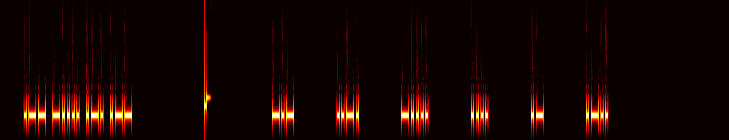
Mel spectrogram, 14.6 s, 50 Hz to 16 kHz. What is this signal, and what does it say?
Morse code, heard as a keyed tone, about 25 wpm, spaced as for 11 wpm, 700 Hz. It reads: W6RW KF6HAL
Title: USA Call Signs - 6x Character Spacing - 25wpm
